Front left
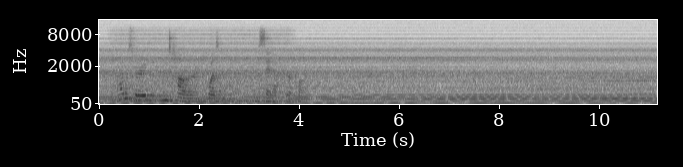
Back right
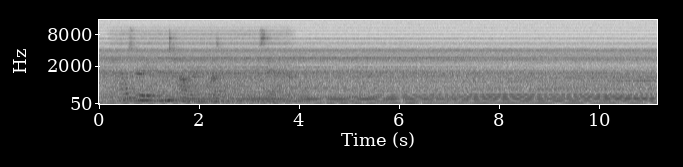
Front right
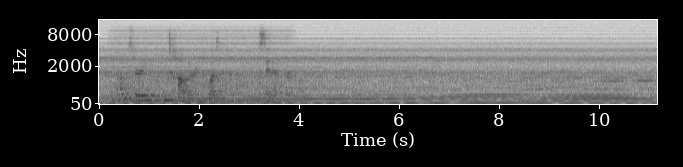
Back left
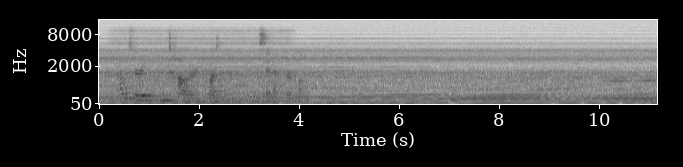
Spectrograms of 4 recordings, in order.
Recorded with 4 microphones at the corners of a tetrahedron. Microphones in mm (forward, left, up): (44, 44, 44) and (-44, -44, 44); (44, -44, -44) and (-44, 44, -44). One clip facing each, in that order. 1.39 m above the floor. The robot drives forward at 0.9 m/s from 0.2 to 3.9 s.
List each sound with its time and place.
0.4 s a woman speaking: 25° left, 4.5 m; by 4.2 s 70° left, 2 m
